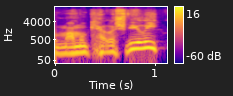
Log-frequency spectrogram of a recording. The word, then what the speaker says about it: Mamukelashvili: Here comes Sandro Mamukelashvili. Notice I'm saying it correctly.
